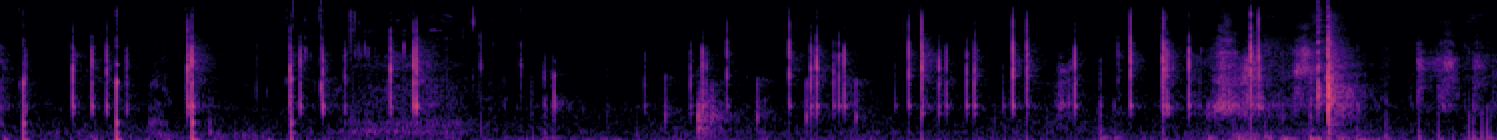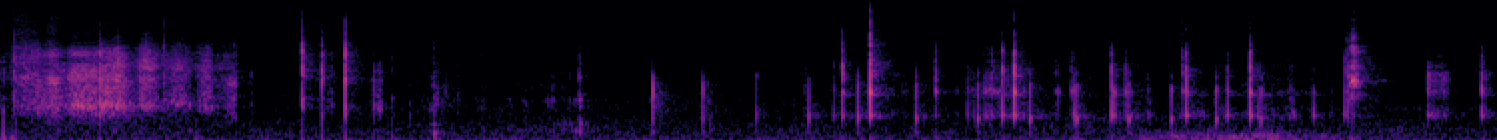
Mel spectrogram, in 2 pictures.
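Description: Long nails tap and scratch the top and sides of a hollow, glowing, frosted plastic cylindrical LED night lamp. Quick, dry, bright clicks come in irregular bursts like typing, with a longer rough scratching passage in the middle.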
